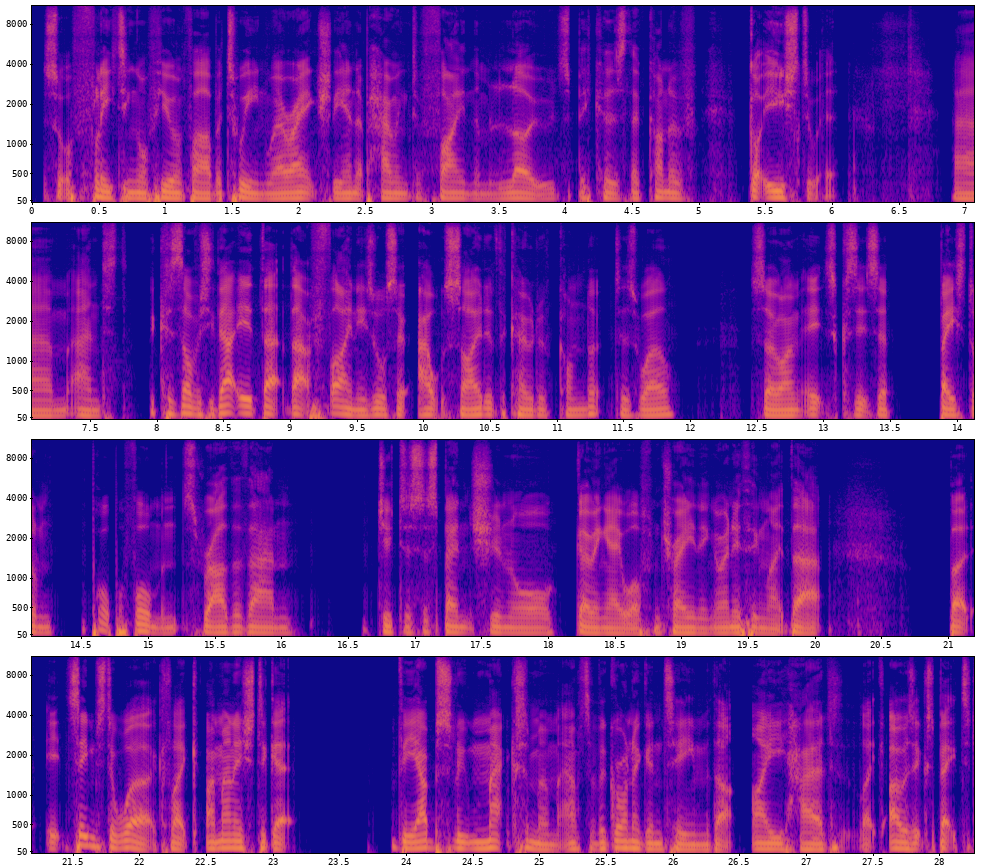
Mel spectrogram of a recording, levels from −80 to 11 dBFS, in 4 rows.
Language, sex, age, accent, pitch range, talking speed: English, male, 20-39, British, 85-105 Hz, 195 wpm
